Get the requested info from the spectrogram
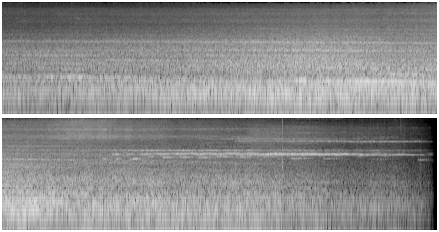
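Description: Siemens Vectron electric locomotive and its passenger coaches running along the platform, growing louder as the locomotive draws level. In the second half, high steady squeals from the wheels and brakes join in as the train slows into the station. The sound cuts off abruptly near the end.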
